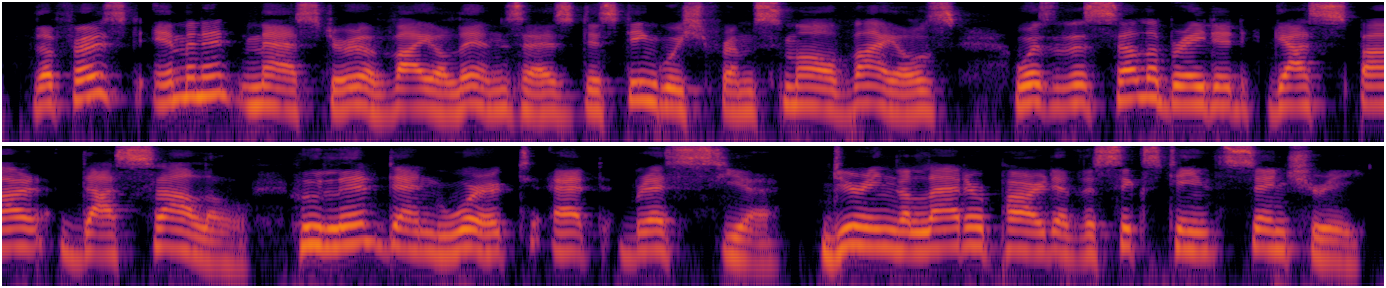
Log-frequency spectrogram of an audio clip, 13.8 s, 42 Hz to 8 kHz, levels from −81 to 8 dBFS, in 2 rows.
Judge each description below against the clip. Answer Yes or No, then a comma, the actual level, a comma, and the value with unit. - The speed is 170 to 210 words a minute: No, slow, 135 wpm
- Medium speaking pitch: Yes, medium, 165 Hz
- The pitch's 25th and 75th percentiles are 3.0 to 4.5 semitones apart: Yes, average, 3.6 semitones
